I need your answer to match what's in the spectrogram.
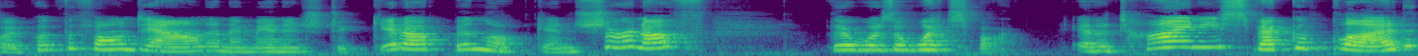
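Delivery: naive, innocent, artless, open-hearted delivery. April describes an experience from her past: naive. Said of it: "we see April naively describe an experience from her past".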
